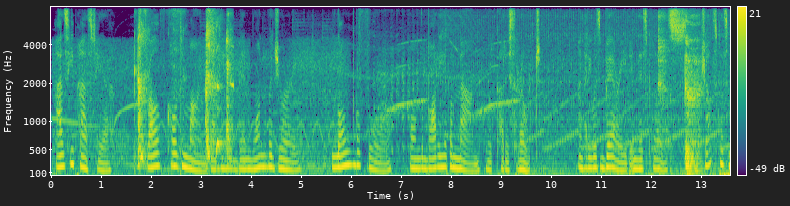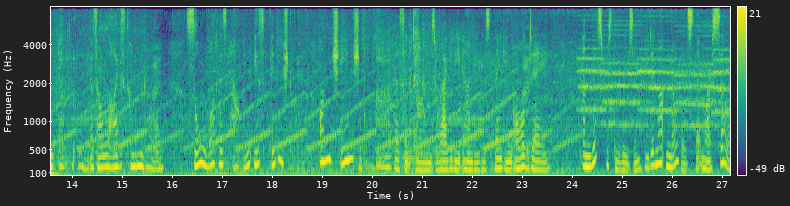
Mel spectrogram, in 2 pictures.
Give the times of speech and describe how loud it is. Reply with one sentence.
You can hear the speech from 0.1 to 27.1 s, at a steady volume.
